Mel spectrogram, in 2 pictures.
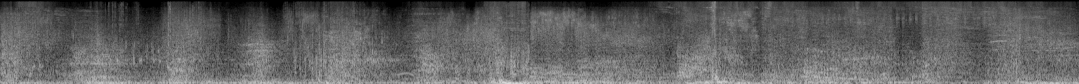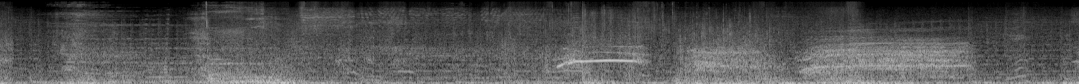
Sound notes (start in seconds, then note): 0.1 spells continue arcing; 8.3 spells continue arcing; 11.0 rousing music; 13.0 spells tinkling; 17.6 crow screeching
